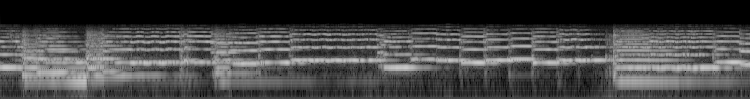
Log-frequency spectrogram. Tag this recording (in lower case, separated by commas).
music, musical instrument, fiddle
